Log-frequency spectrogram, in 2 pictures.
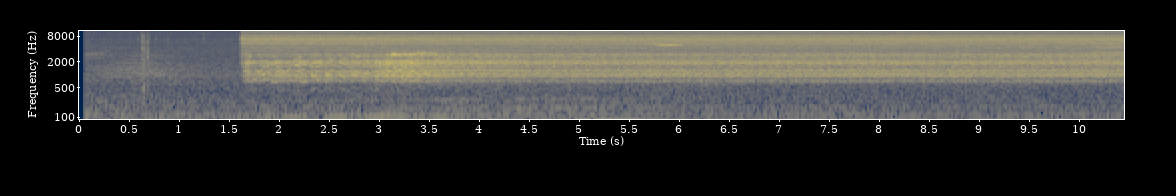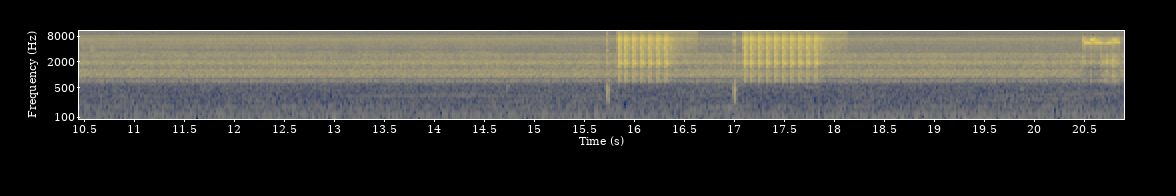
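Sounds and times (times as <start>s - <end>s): simulated engine idling: 1.6s - 20.9s
simulated machine-gun fire: 15.8s - 18.2s.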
